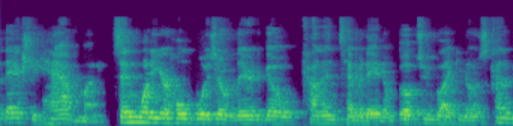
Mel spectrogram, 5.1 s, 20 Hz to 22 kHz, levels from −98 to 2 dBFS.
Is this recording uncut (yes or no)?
no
